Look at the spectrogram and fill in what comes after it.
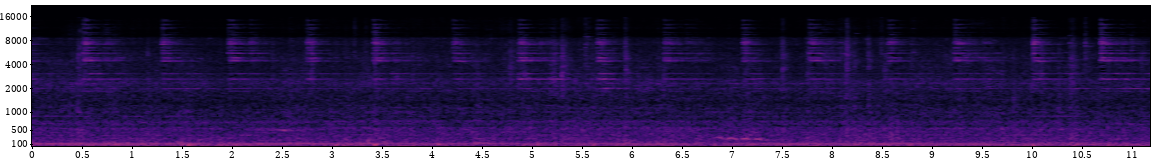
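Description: Miniature amusement-park ride train running, heard from on board: a steady low engine hum with a light, regular clinking about every half second to second.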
